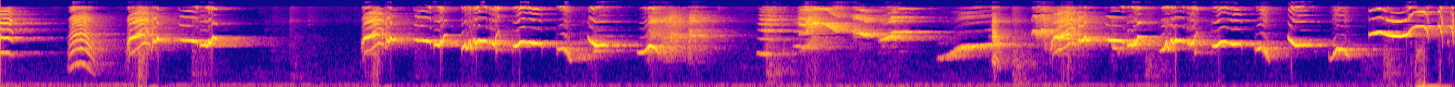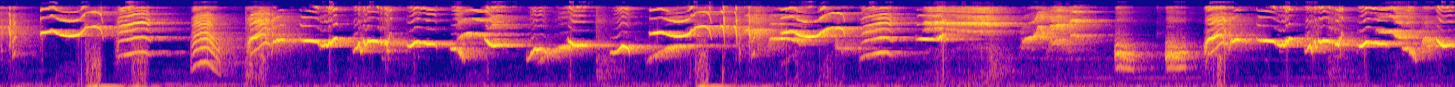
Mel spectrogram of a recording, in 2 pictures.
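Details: Oriental magpie-robin (kacer), a poci Tretes fighting bird in full song, used to train the mettle of similar birds; dense varied whistled and chattering phrases, rapid notes between high slurred whistles, a short pause near two seconds.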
